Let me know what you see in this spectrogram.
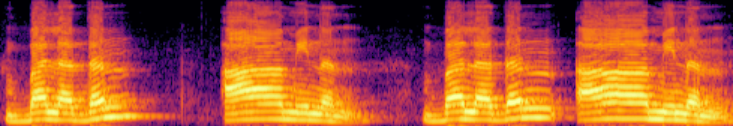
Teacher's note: चूंकि तनवीन के बाद हम्ज़ा है , इसलिए हम यहां इज़हार का नियम लागू करेंगे और इसे बिना गुन्नाह के पढ़ेंगे।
